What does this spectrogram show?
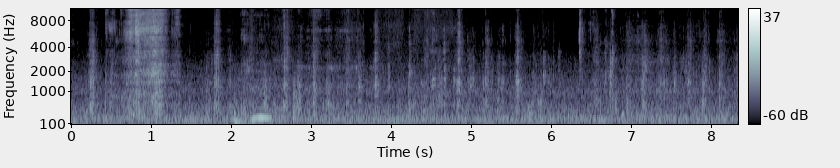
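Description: Close-miked chewing of sticky jjapaghetti noodles: a run of small, irregular wet mouth clicks, with one louder noisy burst about a second in.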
